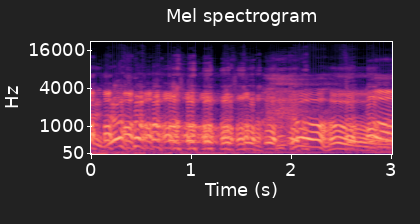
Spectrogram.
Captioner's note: all laughing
